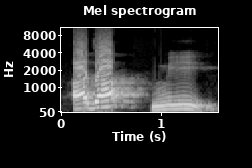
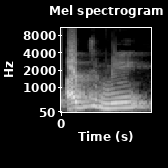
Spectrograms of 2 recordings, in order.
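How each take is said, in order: First: عجمی split slowly, "aja-mi"; a short a after the j in عجمی, slowly: "a-ja-mi"; درست تلفظ. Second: اجمی split slowly, "aj-mi"; غلط تلفظ. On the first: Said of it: "عجمی درست تلفظ ہے". (عجمی، جیم پر زبر کے ساتھ) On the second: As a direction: stop on the j in اجمی, no vowel after it. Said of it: "تو اجمی غلط". (اجمی، جیم ساکن کے ساتھ) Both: Shown as a demonstration.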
